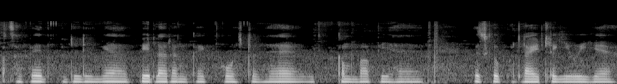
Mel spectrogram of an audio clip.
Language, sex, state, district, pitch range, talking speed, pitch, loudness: Hindi, male, Uttar Pradesh, Hamirpur, 120-130 Hz, 175 wpm, 125 Hz, -19 LUFS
